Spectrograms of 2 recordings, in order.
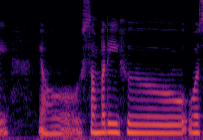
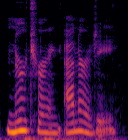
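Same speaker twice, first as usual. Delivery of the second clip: usual speaking voice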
